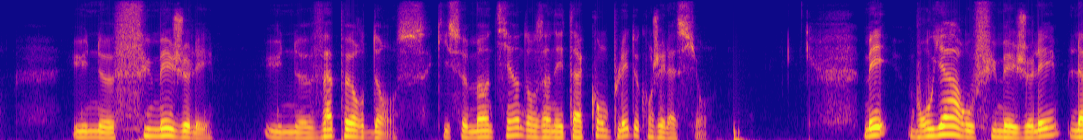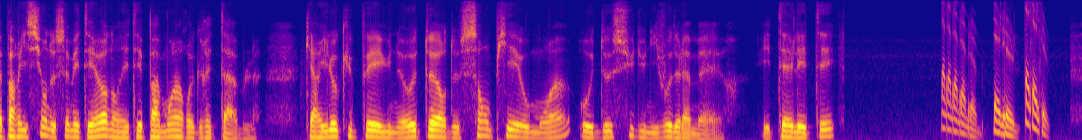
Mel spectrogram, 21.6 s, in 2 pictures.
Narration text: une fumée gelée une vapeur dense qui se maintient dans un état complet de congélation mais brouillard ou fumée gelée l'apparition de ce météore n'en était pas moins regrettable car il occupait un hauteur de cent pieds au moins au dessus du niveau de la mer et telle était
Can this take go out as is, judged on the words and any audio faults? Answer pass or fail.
fail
